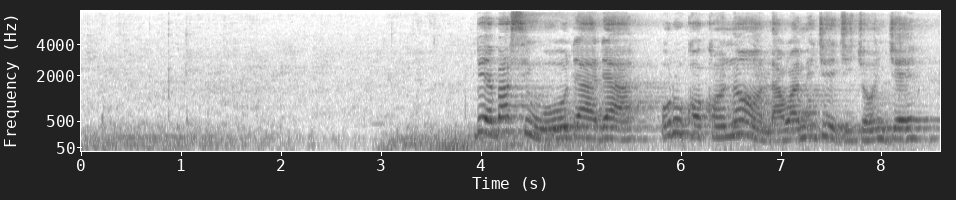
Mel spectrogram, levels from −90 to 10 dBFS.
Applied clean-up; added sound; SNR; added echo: none; Thunder / Rain; 17 dB; reverberation time 1.0 s.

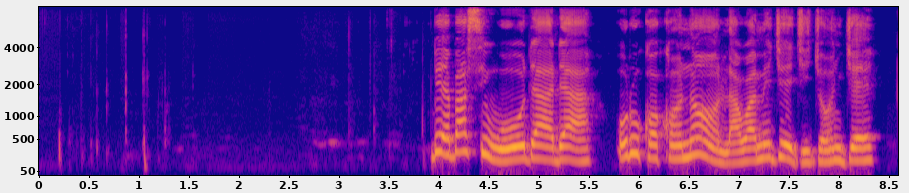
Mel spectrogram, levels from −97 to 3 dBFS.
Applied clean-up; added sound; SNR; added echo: none; none; none; none.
